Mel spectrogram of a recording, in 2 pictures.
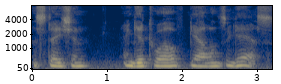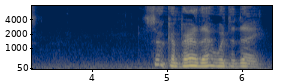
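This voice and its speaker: A man's fairly high-pitched yet dark, mellow voice at a very slow pace, with fairly even intonation. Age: 80s+. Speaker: retired house builder. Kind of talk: interview answer, reminiscing.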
